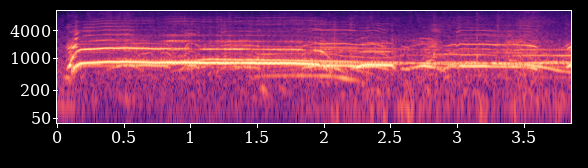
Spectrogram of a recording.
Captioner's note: cheering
